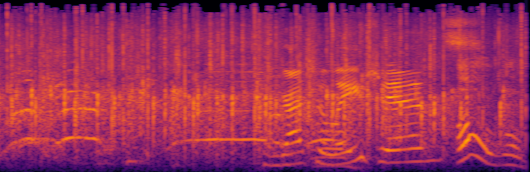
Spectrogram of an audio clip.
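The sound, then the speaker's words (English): An audience gives steady applause at an anniversary celebration event, with voices whooping and calling out over the clapping. “Give them a hand, please.”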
